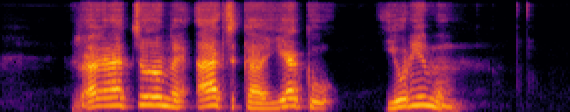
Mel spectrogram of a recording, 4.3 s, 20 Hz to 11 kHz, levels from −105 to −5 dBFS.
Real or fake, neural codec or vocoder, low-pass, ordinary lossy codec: fake; codec, 32 kHz, 1.9 kbps, SNAC; 9.9 kHz; Opus, 64 kbps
